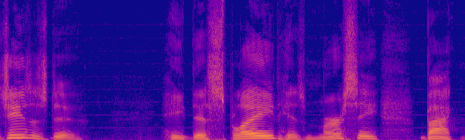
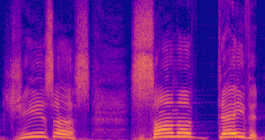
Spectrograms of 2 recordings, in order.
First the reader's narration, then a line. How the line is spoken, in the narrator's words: Bartimaeus, the blind man, he cried out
